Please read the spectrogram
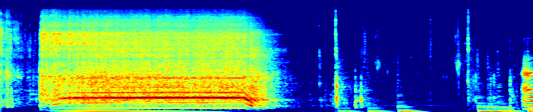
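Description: Single-serve blender blending ice into a smoothie: a brief burst, then the motor runs steadily with a whine for about three seconds and winds down. A few low knocks follow as the blender cup is handled on its base.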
